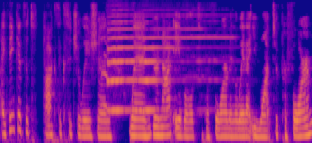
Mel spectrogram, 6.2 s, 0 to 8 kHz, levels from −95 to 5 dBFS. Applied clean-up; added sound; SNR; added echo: classical method WPE with log-MMSE.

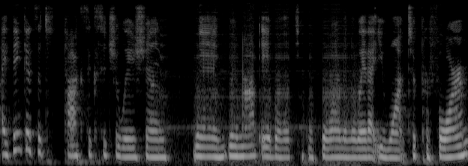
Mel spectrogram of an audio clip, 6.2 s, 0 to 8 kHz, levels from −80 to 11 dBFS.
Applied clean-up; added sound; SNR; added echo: neural separator model SepFormer DNS4.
